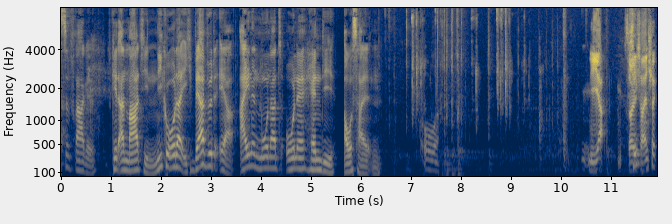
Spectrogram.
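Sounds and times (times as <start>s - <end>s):
speech: 0.0s - 6.4s, 7.2s - 7.8s, 10.4s - 11.9s
rapid computer keyboard typing: 6.3s - 10.2s.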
